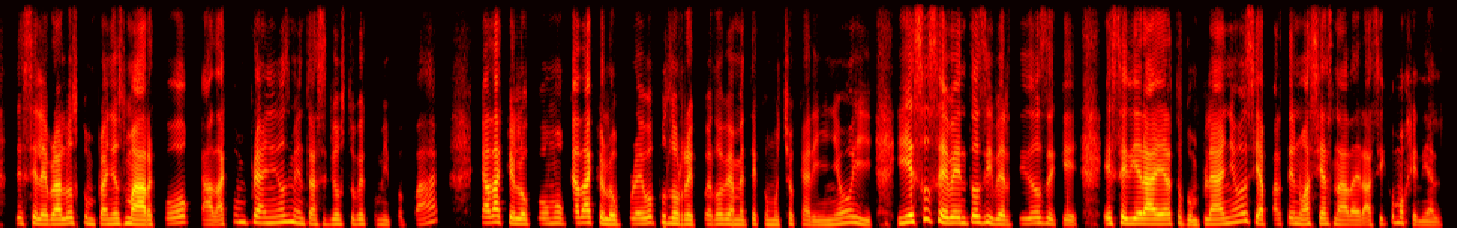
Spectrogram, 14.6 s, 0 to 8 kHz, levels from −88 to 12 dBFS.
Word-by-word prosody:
de 195 - -7
celebrar 170 -3 +3
los 190 +1 -2
cumpleaños. 175 -1 -2
Marcó 185 +5 +5
cada 155 +1 -1
cumpleaños 220 0 -2
mientras 180 -7 -3
yo 165 +1 -4
estuve 170 0 -7
con 155 -2 -19
mi 150 - -10
papá. 165 - -11 0.4
Cada 215 +2 +5
que 205 -3 -1
lo 175 -1 +1
como, 185 +2 -7
cada 205 +4 +4
que 200 -2 -2
lo 165 -2 +2
pruebo, 185 +6 -2
pues, 225 +1 -6
lo 185 - +3
recuerdo, 165 0 -2
obviamente, 165 -1 -2
con 155 -1 -10
mucho 155 +3 -7
cariño. 155 +5 -5
Y 165 -9 -4 0.2
y 200 +4 +1
esos 335 +7 +1
eventos 205 +2 +4
divertidos 180 0 -2
de 180 -3 -3
que 155 -2 -7 0.3
ese 185 +2 +2
día 185 0 +3
era 175 -1 +8
era 170 0 +4
tu 205 - -9
cumpleaños 170 - 0
y - - +3
aparte 170 +3 -3
no 170 -2 -2
hacías 180 +1 0
nada, 155 -2 -1
era 150 - -2
así 170 +4 -9
como 205 +3 -7
genial. 135 -7 -9
175 Hz, 205 wpm, -23 LUFS, 160-200 Hz, 0.4 s, era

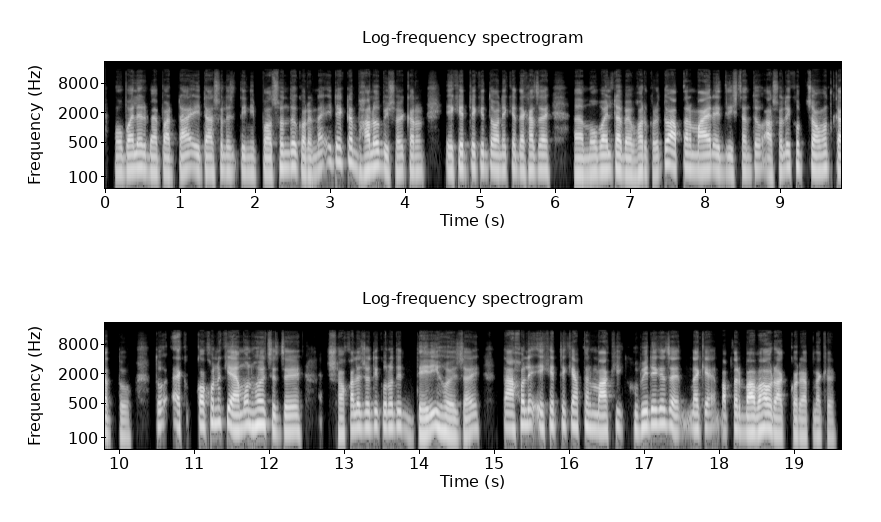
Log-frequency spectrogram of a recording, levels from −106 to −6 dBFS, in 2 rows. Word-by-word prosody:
মোবাইলের 140 +3 +1
ব্যাপারটা, 125 -1 -1 0.2
এটা 130 0 -2
আসলে 135 +1 -5
স - - -20
তিনি 130 -1 -4 0.2
পছন্দ 125 +6 -1
করেন 125 -2 -1
না। 150 - -2
এটা 200 +1 -2
একটা 195 - +1
ভালো 140 +4 +3
বিষয়। 130 +1 -3
কারণ 135 0 -2 0.4
এক্ষেত্রে 145 +2 0
কিন্তু 155 -1 -4
অনেকে 140 +1 -4
দেখা 140 +1 +1
যায় 140 -1 +1 0.4
আ - - +4 0.2
মোবাইলটা 140 +2 +2
ব্যবহার 125 +2 0
করে। 125 +1 -4
তো - - +1
আপনার 150 0 -1
মায়ের 140 +1 +5
এই - - -1
দৃষ্টান্ত 130 0 -6 0.2
আসলেই 140 +6 -4
খুব 160 - -1
চমৎকার 140 -2 +1
তো। 110 - -3 0.4
তো 175 - -2 0.2
এ - - +5 0.3
কখনো 195 +4 +2
কি 205 - +1
এমন 175 +5 +2
হয়েছে? 185 -3 +3
যে 140 -1 +3 0.6
সকালে 140 +6 +1
যদি 165 +1 -1
কোনদিন 165 0 0 0.2
দেরি 130 +6 +3
হয়ে 120 -3 +2
যায়, 130 +4 0 0.4
তাহলে 170 +4 +3
এক্ষেত্রে 175 +2 -2
কি 180 - -1
আপনার 165 0 -2
মা 145 - +9
কি 175 - -5 0.2
খুবই 160 +2 +1
রেগে 190 +1 +3
যায়? 145 -6 +2 0.2
নাকি 155 +1 0 0.3
আপনার 150 -2 -1
বাবাও 145 +4 +8
রাগ 125 -1 +3
করে 120 -1 0
আপনাকে 115 -1 -8
140 Hz, 185 wpm, -24 LUFS, 130-160 Hz, 0.6 s, মা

